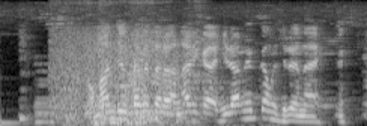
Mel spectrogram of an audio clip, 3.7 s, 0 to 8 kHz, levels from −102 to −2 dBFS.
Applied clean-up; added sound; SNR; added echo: classical method log-MMSE.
